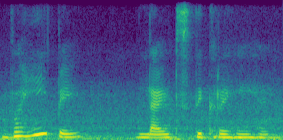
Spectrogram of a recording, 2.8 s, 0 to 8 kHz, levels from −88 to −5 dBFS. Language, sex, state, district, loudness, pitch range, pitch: Hindi, female, Madhya Pradesh, Dhar, -14 LUFS, 170-195 Hz, 180 Hz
